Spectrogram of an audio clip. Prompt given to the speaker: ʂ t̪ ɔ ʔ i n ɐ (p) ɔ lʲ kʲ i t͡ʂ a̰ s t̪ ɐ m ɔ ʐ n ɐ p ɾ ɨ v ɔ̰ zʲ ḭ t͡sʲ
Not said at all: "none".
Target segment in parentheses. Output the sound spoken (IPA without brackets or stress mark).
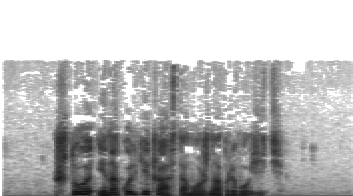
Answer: k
